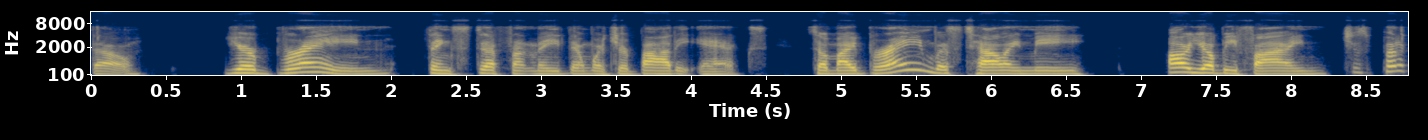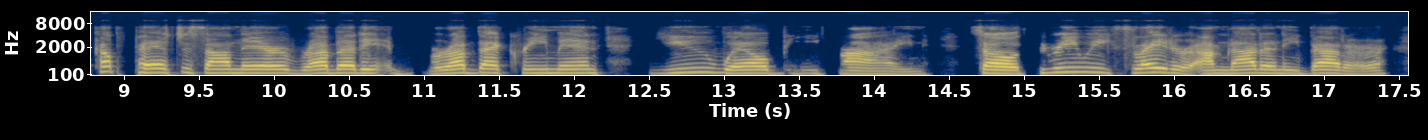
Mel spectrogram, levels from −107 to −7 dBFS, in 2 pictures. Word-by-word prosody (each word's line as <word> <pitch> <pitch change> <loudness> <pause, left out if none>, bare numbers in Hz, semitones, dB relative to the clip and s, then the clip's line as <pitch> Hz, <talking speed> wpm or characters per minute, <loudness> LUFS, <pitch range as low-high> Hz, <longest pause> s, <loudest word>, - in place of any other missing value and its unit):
though. 160 -1 -4 0.6
Your 205 +1 +4
brain 180 -5 0 0.2
thinks 180 -5 -3
differently 170 -5 -3
than 165 0 -8
what 160 -4 -6
your 155 - -4
body 165 +1 -1
acts. 145 -2 -10 0.3
So, 180 - 0
my 175 0 +2
brain 305 - +1
was 195 -2 -3
telling 175 -2 +2
me, 170 -3 -6 0.5
"Oh, 255 +1 +9
you'll 225 -3 +5
be 190 -3 -3
fine. 160 +2 -1
Just 240 -3 -15
put 300 +1 0
a - - -9
couple 285 -1 -1
patches 230 -1 +1
on 210 0 +2
there, 205 0 +3
rub 200 +3 0
it 210 -1 +5
i 205 0 -2 0.2
rub 200 +5 +2
that 220 -2 +2
cream 210 0 -6
in. 210 0 -2 0.3
You 225 +7 -7
will 195 -3 +1
be 180 -1 -18
fine." 155 -4 -3 0.3
So, 185 -3 +5
3 250 +4 -3
weeks 245 -5 -9
later, 230 -1 +2
I'm 180 +1 0
not 205 +2 +2
any 190 -3 -2
better, 175 -2 0
190 Hz, 155 wpm, -23 LUFS, 170-210 Hz, 0.6 s, Oh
